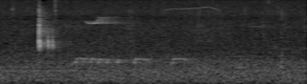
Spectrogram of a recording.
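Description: A sharp click, followed by faint, short, high chirps and whistle-like notes.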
